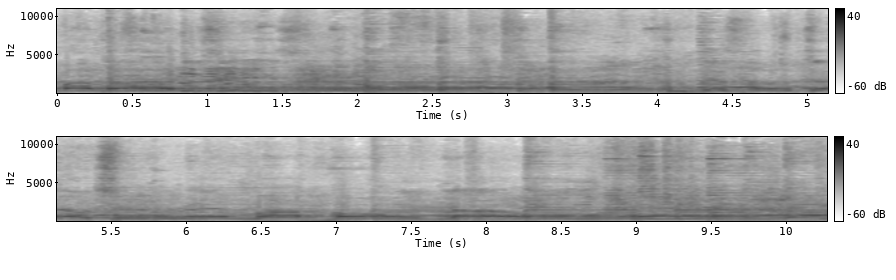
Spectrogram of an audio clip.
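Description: Acoustic guitars playing a slow instrumental passage, with a sliding melody line over the chords.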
